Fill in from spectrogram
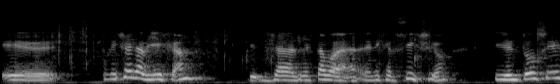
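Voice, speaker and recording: A woman speaks at a medium pitch with ordinary pitch variation. Vocal fry shows in her voice. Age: 80s+. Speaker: feminist writer and radio host. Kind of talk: live interview answer.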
